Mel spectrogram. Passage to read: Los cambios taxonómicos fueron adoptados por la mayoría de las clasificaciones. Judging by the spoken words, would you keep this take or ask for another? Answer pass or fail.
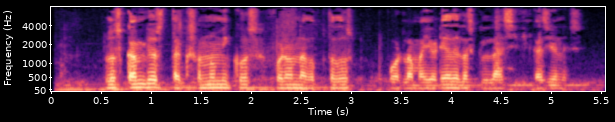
pass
